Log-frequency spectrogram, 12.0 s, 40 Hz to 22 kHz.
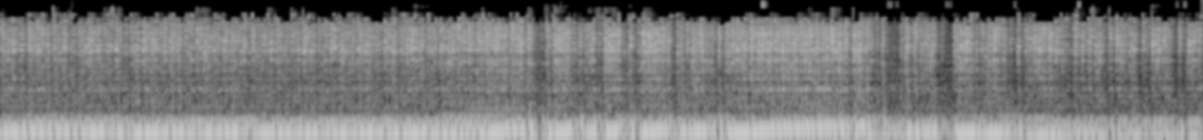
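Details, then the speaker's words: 1968 International Loadstar 392, first run after tapping the carburetor bowls (likely a stuck float), new Holley inline electric pump, choke used, not known if fully warm: deep rumble sagging and stumbling as if about to stall. Owner says idle needs adjusting. "Sounds like it's gonna die. Idle needs adjusted."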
